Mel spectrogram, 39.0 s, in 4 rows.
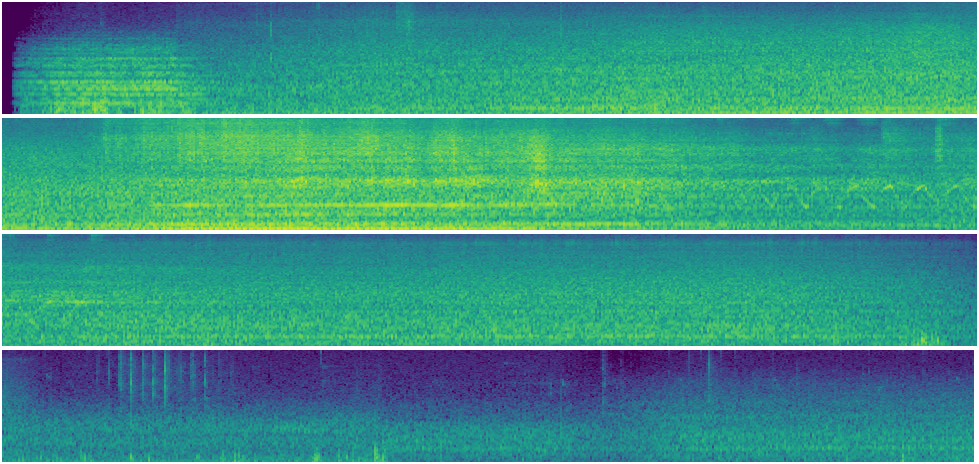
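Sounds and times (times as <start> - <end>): train horn: 0.1 - 2.3, 10.8 - 21.5
diesel train passing: 0.1 - 38.9.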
